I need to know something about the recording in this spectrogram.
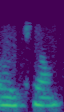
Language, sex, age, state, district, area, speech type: Hindi, female, 30-45, Madhya Pradesh, Harda, urban, conversation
